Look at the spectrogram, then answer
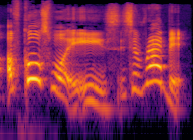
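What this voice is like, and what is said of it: Put-on Cockney accent. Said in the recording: “You went all Cockney.”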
